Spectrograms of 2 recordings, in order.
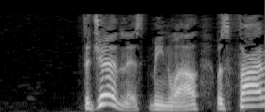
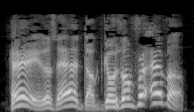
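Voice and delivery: delighted; 6 semitones higher than usual. A narrator's reading. Dan delighted in VR.

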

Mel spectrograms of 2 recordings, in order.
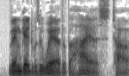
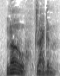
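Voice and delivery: high, firm refusal; short, ringing rebuff; defiant young wizard; 4 semitones higher, 4 dB louder than usual. A narrator's reading. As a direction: answer the dragon boldly, pitch raised. Ged again refuses the dragon.

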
